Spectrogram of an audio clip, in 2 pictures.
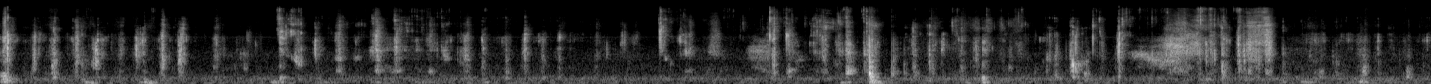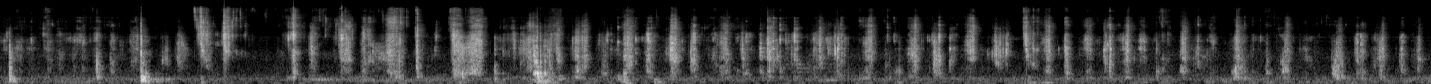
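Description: Close-miked eating sounds: rapid wet clicks of chewing and lip smacking from someone eating rice and curry by hand, with a longer noisy stretch about twelve seconds in.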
